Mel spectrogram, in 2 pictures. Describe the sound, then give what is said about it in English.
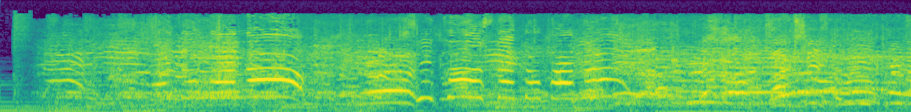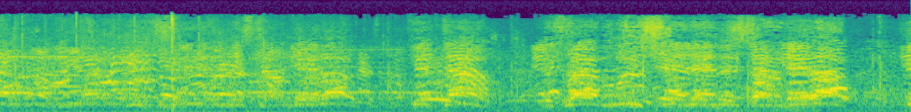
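Crowd of street demonstrators in Athens and New York, a dense mass of overlapping shouting and chanting voices with repeated loud bursts of yelling that rise and fall in waves. “That's the sound of demonstrations in Athens, Greece, and right here in New York City.”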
